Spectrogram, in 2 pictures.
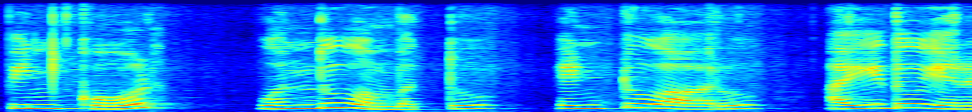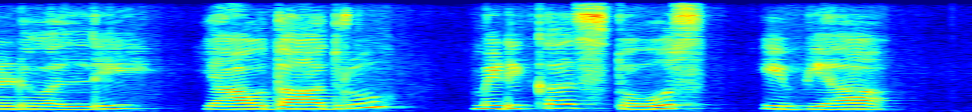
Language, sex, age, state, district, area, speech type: Kannada, female, 18-30, Karnataka, Chikkaballapur, rural, read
